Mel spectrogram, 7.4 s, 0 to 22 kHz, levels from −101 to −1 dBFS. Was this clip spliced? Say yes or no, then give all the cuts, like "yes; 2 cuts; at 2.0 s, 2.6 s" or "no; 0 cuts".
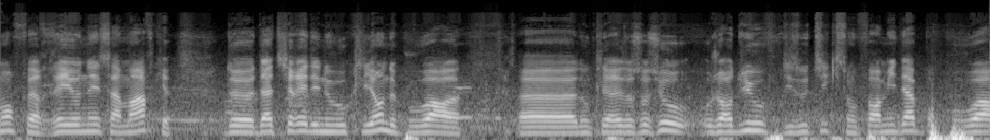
yes; 2 cuts; at 3.9 s, 5.9 s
